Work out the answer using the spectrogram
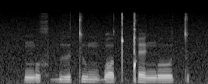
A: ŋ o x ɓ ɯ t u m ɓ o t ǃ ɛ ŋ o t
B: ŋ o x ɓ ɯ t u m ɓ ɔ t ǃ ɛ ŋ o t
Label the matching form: B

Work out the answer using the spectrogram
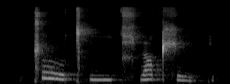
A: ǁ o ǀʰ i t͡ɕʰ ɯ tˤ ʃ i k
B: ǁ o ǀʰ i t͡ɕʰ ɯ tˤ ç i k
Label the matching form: A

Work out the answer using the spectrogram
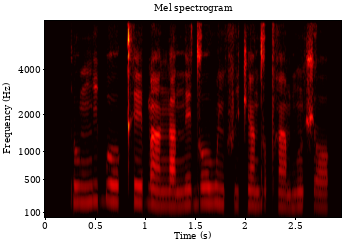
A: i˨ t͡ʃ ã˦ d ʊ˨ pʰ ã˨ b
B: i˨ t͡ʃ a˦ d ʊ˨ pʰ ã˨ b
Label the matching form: A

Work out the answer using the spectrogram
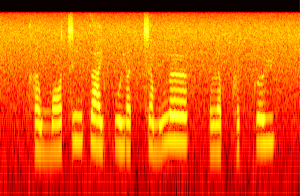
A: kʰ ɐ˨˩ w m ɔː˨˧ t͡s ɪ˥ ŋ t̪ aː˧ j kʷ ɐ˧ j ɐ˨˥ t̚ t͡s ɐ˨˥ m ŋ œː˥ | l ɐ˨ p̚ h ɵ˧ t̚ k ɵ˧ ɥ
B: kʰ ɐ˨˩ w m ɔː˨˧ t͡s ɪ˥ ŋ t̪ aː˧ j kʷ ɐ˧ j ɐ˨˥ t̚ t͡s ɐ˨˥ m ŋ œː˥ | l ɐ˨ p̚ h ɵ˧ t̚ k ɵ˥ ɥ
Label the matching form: B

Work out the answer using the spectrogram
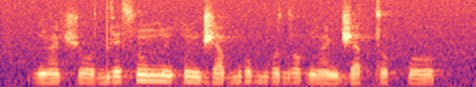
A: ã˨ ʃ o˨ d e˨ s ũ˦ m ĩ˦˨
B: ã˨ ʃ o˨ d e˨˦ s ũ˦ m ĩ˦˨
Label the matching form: B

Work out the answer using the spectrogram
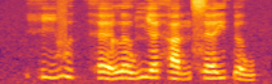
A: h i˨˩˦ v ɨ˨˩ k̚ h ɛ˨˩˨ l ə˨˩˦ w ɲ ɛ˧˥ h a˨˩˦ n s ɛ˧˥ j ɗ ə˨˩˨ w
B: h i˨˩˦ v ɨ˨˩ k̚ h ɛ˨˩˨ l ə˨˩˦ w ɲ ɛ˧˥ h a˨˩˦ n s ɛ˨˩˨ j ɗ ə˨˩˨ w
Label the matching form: A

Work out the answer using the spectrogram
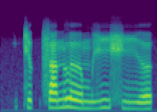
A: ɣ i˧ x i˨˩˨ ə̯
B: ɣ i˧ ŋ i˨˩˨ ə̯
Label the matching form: A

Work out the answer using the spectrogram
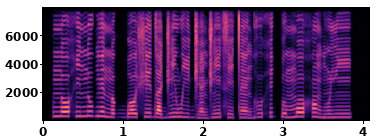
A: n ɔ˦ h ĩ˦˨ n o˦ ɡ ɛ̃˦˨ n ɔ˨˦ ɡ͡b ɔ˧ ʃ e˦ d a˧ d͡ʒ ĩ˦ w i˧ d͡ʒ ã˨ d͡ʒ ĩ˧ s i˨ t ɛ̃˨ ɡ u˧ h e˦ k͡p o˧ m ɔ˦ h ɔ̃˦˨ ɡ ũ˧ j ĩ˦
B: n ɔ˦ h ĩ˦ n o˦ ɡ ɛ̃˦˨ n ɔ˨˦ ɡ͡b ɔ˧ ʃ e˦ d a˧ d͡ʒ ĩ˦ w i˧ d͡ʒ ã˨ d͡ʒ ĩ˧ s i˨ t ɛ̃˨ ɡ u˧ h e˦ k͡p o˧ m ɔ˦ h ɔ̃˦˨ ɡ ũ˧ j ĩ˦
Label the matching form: B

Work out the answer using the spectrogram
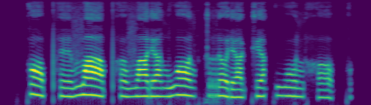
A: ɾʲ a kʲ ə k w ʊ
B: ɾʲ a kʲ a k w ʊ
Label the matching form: B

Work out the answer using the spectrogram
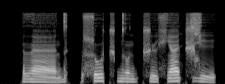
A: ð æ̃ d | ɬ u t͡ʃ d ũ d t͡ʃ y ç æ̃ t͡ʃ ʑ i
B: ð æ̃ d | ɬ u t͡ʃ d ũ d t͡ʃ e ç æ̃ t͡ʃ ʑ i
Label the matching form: A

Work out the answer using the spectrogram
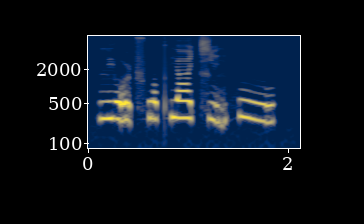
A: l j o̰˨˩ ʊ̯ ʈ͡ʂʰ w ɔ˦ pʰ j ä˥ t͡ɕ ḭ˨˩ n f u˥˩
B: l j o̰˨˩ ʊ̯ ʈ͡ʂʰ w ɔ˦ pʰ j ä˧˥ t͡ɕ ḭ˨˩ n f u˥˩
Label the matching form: A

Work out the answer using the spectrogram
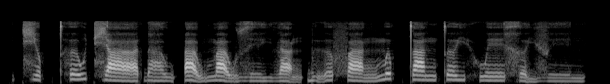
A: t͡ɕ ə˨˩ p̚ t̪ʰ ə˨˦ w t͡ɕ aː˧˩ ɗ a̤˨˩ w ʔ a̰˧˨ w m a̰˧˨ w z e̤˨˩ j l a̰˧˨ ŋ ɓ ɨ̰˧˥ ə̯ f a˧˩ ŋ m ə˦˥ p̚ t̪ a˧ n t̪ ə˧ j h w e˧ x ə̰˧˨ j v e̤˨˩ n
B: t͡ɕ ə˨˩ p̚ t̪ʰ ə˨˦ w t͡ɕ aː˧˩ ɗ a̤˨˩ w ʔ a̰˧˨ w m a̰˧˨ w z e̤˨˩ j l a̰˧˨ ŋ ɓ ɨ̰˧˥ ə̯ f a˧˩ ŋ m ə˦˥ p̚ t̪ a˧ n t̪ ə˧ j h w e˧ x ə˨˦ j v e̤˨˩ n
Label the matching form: A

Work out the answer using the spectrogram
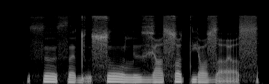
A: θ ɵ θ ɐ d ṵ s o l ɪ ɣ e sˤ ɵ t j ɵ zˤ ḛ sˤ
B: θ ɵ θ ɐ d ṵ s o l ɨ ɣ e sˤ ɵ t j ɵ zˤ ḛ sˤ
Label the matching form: B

